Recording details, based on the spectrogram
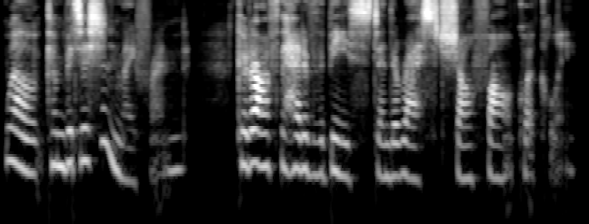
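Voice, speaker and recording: A woman's voice: medium pitch, steady tone, measured pace. A woman voicing a glib, scheming male mayor in an audiobook, with a nonchalant, playful and emphatic delivery. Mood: amused, smug.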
